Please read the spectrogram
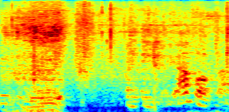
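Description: Indistinct talking by people nearby, with no clear sound other than voices.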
